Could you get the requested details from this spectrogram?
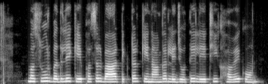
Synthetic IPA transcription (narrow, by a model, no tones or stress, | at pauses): məsuːɾbəd̪lekepʰəsəlbaːɾʈɪkʈəɾkenãːŋɡəɾled͡ʒoːt̪eleʈʰiːkhɐʋekɔːn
